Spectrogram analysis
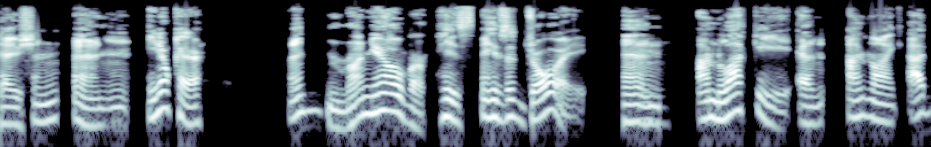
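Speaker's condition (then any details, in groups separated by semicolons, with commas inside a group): Parkinson's disease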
